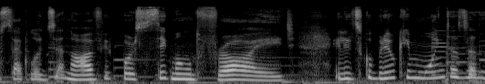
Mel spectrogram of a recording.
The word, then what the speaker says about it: Freud: Freud, que se fala Freud, se escreve Freud.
